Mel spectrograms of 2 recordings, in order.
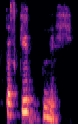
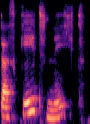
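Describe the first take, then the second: First: The final T of nicht is dropped. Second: The final T of nicht is fully pronounced.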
